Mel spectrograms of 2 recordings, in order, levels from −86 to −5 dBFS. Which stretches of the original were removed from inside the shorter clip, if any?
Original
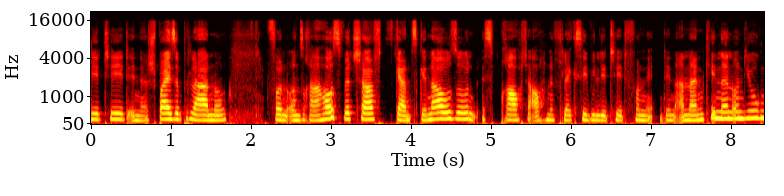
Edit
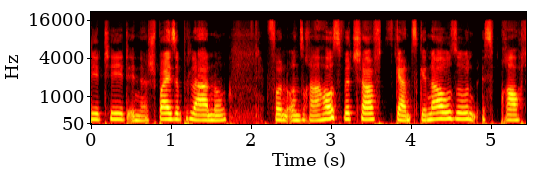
none

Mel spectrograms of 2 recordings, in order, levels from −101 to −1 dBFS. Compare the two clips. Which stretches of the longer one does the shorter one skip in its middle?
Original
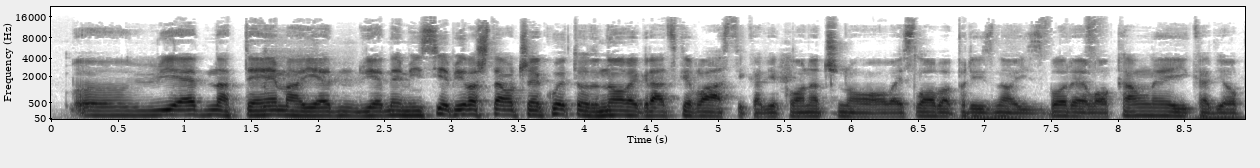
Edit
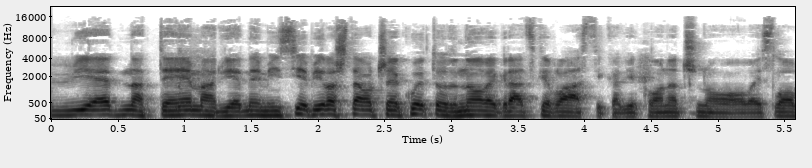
0:01.9-0:02.3

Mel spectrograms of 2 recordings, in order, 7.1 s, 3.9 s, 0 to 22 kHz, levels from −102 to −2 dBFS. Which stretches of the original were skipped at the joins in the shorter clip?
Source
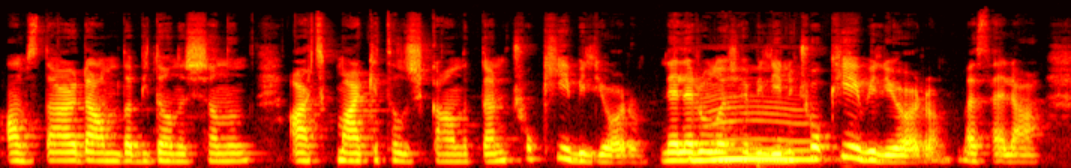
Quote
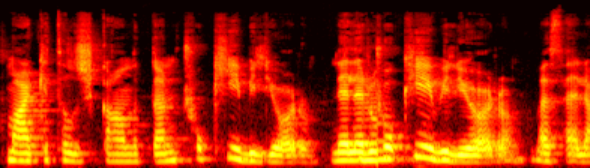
0:04.7-0:05.3

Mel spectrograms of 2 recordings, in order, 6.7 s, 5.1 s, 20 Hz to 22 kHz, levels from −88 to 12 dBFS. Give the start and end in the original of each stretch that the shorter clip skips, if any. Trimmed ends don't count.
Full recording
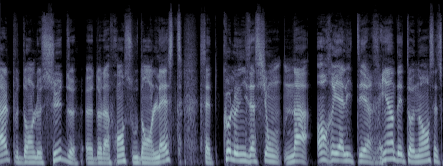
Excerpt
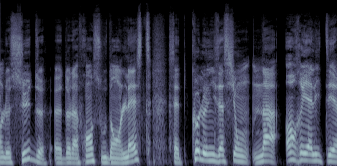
none

